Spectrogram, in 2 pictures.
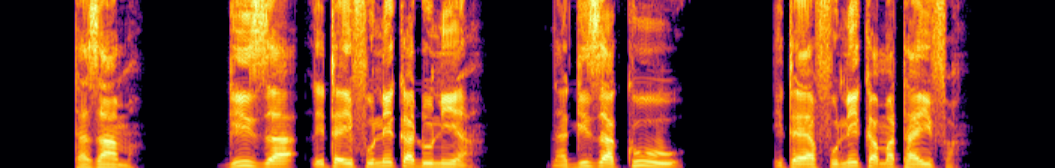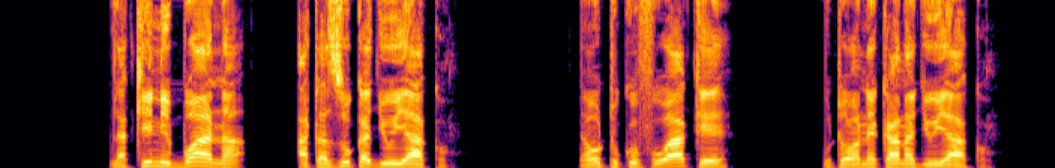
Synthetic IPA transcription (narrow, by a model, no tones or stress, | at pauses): tazama̰ | ɡizalitaifunikaɗunia̰ | naɡizakuː | itajafunikamataifa̰ | lakiniɓwanaː | tazukaʄuːjakɔ | nautukufuwakɛ | utaɔnɛkanaʄuːjakɔ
